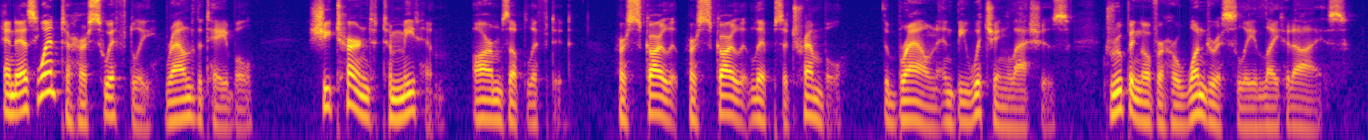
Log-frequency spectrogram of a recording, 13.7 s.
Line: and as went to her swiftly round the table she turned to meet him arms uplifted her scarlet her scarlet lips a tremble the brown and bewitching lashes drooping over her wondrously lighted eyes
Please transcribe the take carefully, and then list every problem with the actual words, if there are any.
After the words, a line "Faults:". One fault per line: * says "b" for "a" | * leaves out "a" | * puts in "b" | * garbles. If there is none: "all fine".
and as went to her swiftly round the table she turned to meet him arms uplifted her scarlet her scarlet lips a tremble the brown and bewitching lashes drooping over her wondrously lighted eyes
Faults:
all fine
